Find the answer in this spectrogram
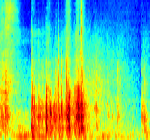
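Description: Small plastic-capped ink sample vials clicking and rattling against each other as fingers rummage through them in a cardboard box: a scatter of light, irregular clicks.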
